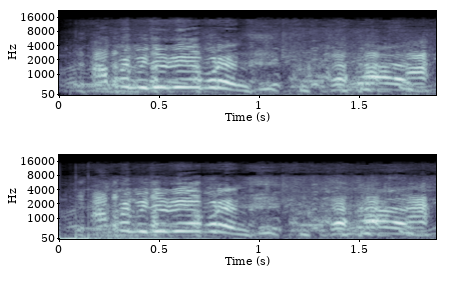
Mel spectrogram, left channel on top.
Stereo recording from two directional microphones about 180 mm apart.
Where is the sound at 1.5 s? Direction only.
40° left (ahead or behind).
